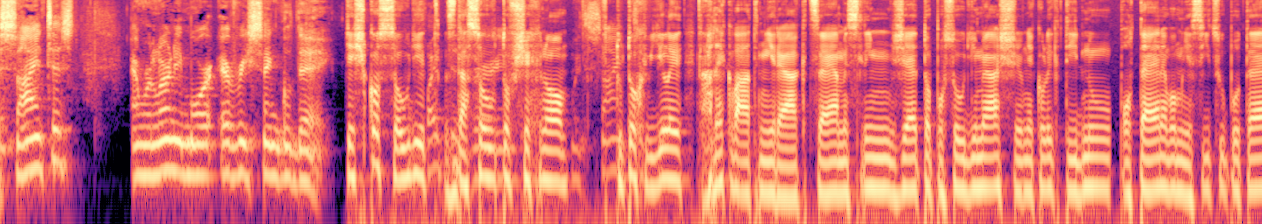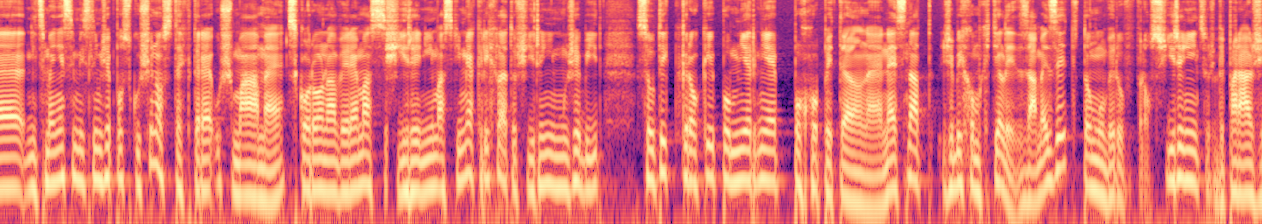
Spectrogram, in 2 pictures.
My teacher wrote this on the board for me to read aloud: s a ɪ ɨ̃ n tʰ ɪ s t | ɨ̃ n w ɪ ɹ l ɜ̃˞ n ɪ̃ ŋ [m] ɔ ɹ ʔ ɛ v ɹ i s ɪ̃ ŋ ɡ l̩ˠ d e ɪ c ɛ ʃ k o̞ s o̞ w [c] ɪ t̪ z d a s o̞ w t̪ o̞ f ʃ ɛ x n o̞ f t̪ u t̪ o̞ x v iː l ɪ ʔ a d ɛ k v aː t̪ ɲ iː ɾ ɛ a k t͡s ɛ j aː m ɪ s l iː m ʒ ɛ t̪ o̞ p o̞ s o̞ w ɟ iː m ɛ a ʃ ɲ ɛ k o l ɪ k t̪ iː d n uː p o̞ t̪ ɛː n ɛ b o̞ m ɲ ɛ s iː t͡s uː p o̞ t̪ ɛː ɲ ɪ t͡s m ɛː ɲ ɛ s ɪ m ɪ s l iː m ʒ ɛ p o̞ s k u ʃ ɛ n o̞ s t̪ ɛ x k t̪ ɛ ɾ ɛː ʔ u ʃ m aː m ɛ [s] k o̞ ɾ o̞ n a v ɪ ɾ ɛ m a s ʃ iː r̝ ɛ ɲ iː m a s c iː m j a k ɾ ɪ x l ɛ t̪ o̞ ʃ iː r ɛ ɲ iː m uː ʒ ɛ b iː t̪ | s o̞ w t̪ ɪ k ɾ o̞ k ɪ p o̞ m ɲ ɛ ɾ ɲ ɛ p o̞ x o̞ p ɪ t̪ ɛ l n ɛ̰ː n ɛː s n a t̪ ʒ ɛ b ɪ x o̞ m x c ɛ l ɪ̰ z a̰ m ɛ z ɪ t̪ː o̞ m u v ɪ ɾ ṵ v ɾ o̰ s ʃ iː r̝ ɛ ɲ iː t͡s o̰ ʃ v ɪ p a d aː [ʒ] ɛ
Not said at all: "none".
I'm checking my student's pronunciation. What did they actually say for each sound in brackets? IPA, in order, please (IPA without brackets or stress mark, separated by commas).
m, ɟ, s, ʒ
